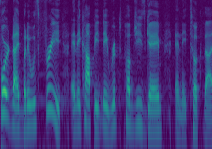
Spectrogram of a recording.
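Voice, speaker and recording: Recorded dry and close with no echo over a quiet background, a man talks at a moderate pace with ordinary pitch variation. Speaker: gaming youtuber. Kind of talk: rant reaction video. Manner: animated, heated.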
